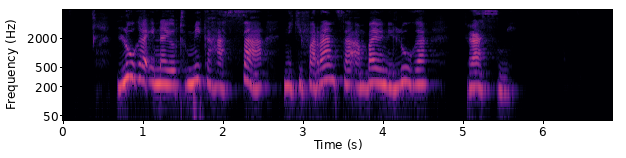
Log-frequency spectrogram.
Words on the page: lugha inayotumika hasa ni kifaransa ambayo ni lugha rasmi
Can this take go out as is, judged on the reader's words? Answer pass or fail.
pass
